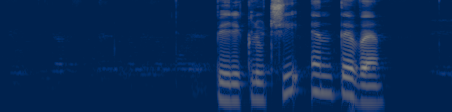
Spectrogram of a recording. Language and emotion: Russian, neutral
